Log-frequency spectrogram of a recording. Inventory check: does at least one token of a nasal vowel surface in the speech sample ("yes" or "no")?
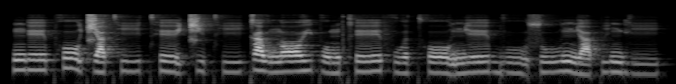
no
